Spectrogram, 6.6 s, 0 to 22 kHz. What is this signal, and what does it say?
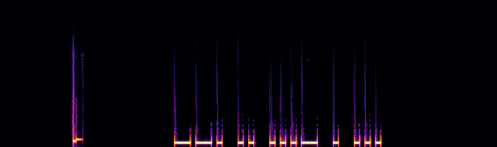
Morse code, heard as a keyed tone, about 17 wpm, 700 Hz. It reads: GIVES
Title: ES:S Suffix - Top 100 Words with Base Words 17wpm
